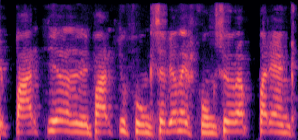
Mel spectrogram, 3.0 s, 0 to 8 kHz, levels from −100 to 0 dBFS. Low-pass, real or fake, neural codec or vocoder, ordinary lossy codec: 7.2 kHz; real; none; AAC, 32 kbps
